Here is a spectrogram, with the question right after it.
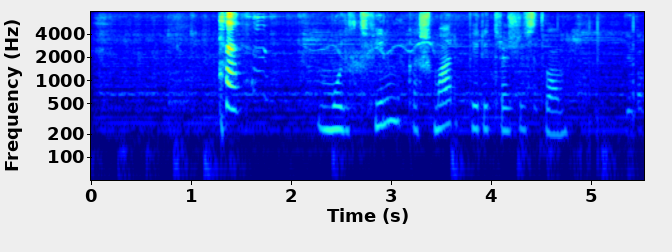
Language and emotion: Russian, neutral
